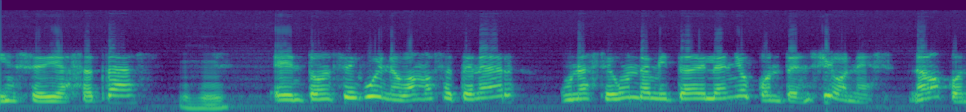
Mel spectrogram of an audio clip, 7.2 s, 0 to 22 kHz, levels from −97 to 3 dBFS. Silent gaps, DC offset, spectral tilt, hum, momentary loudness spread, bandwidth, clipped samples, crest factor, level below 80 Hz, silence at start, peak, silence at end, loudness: none; under 0.1%; -5.5 dB/octave; 50 Hz at -60 dBFS; 12 LU; 14.5 kHz; under 0.1%; 16 dB; -66 dBFS; 0 s; -6 dBFS; 0 s; -22 LUFS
